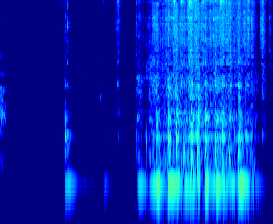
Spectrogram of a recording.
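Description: A sewing machine stitches piping cloth for a lined blouse, with a short motor burst followed by a longer steady humming run after a pause.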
